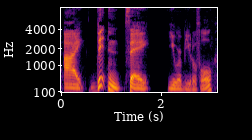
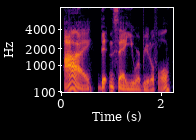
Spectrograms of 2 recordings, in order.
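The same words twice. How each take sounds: First: Didn't stretched and lifted; slow take with didn't weighted; stress on didn't, slowed. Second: I lifted and leaned on; I said up front with weight; stress on I. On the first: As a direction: lean slowly into didn't. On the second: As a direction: hit the word I. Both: Retold or imitated. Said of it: "the emphasis on words changes the meaning".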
